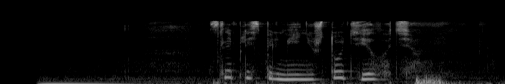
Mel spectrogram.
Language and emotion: Russian, sad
